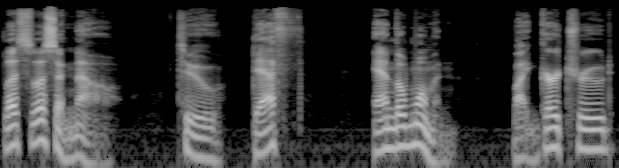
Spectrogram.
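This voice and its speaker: A man speaking as a podcast host and story reader, with measured, deliberate phrasing, close on a voice-over mic. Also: lowish voice, sing-song, dry recording. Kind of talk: podcast introduction and audiobook-style narration.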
